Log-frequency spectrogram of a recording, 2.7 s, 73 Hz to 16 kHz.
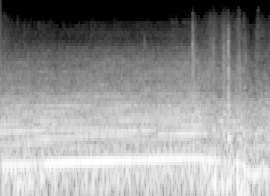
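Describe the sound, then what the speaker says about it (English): A 2021 Toyota Corolla Apex Edition with a catback exhaust holds a steady, moderately loud engine drone under throttle for a few seconds, heard from nearby with no talk. "Let's give it another throttle."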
